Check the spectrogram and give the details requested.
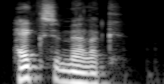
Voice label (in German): "Hexemelk", Platt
